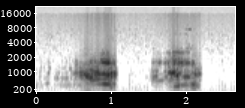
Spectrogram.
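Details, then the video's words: Carpathian red deer stag bellowing in the rut in the mountains of Bucovina, Romania, late September 2022: two rough, throaty roars, each around half a second, with a short pause between them. "Boncănit / Carpathian stag Breeding season"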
